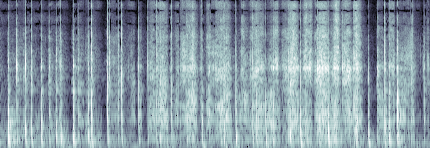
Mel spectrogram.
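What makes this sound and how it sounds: Long pointed red nails rapidly tap and scratch the textured faux-leather lid of a hollow, dark navy Ralph Lauren rigid gift box made of leatherette-covered cardboard. Sharp, dry clicks mix with bright, raspy scraping, and each sound stops almost at once.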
